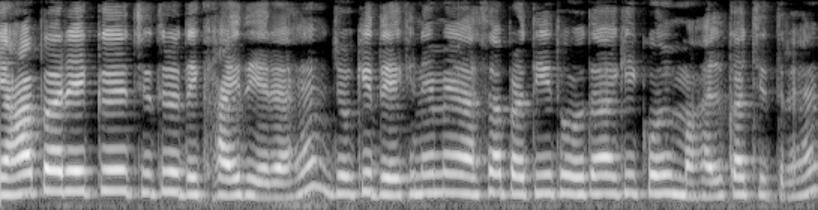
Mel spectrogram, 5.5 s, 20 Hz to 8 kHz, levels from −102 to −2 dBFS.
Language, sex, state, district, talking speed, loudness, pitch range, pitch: Hindi, female, Uttar Pradesh, Hamirpur, 240 wpm, -19 LUFS, 245-275 Hz, 260 Hz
